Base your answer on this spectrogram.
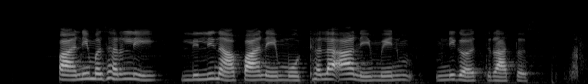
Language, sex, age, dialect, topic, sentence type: Marathi, female, 18-24, Northern Konkan, agriculture, statement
